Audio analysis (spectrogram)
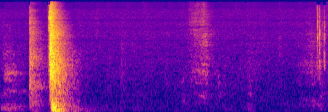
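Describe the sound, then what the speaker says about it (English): A door in a busy home craft room swings shut with one firm thud, close and brief, followed by a few faint knocks and rustles in a quiet room. "Just going to close that door"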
